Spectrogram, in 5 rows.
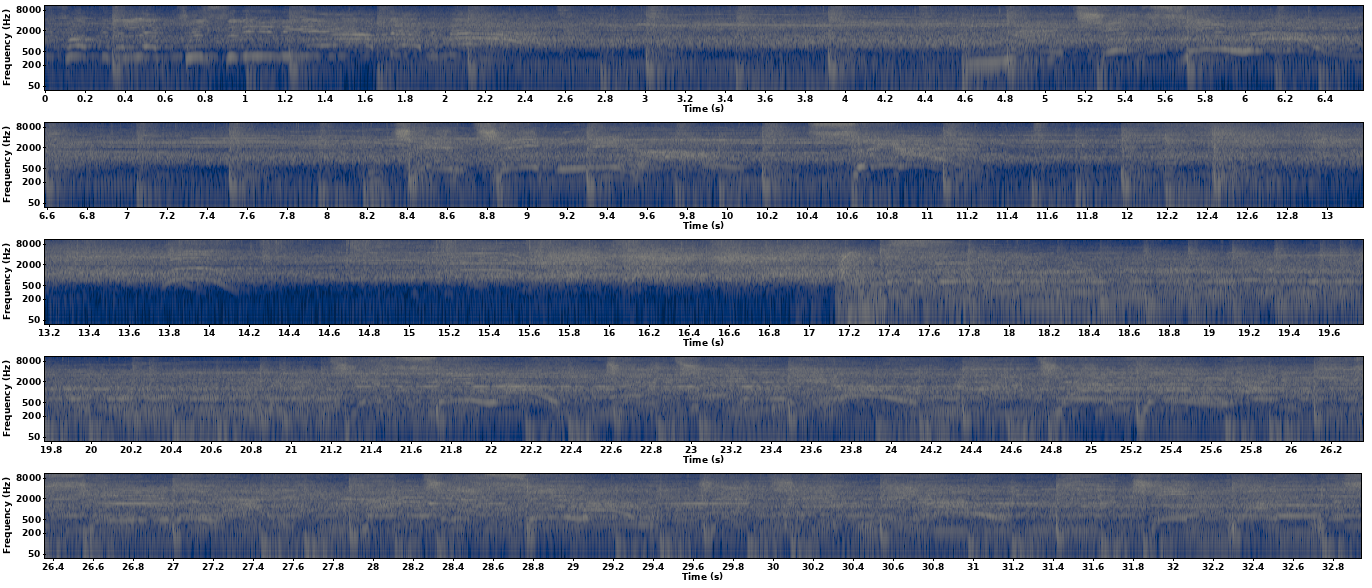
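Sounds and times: live rock band playing: 0.0s - 12.9s, 17.1s - 32.9s
whooping vocal yells: 0.0s - 32.9s.

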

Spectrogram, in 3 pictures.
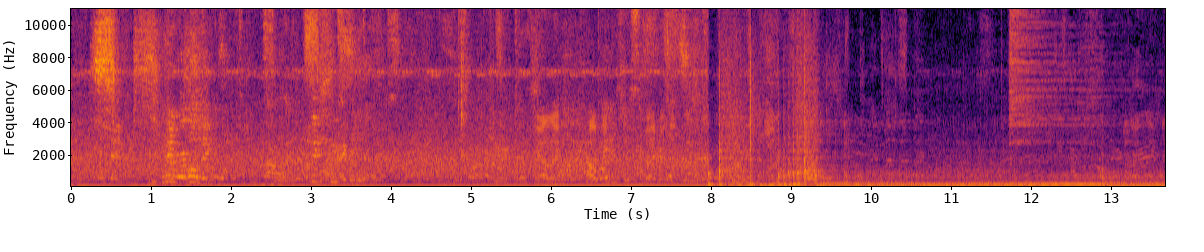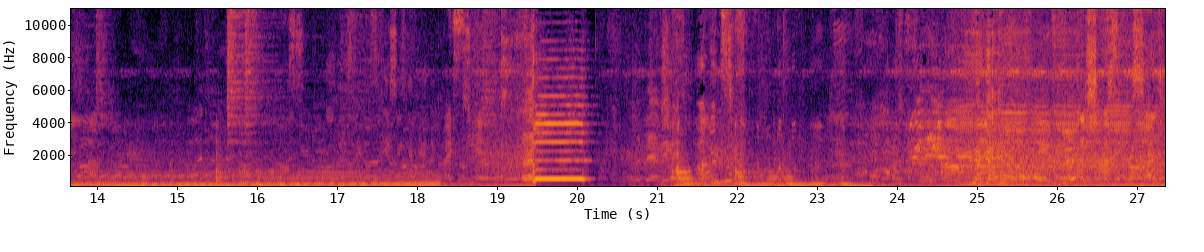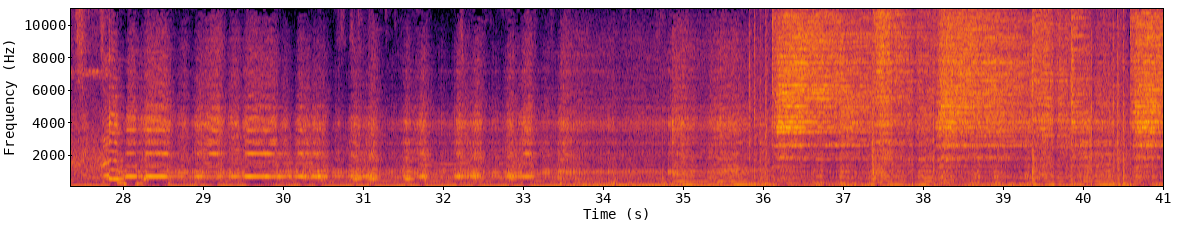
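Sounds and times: bass guitar and drums playing: 7.9s - 18.6s, 21.0s - 41.0s.

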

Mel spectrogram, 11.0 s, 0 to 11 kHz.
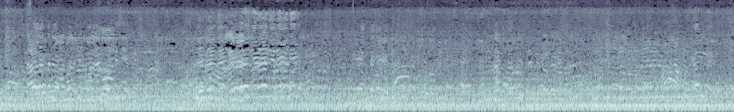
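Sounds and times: boat engine running: 0.0s - 11.0s
crowd talking and calling out: 0.0s - 11.0s.

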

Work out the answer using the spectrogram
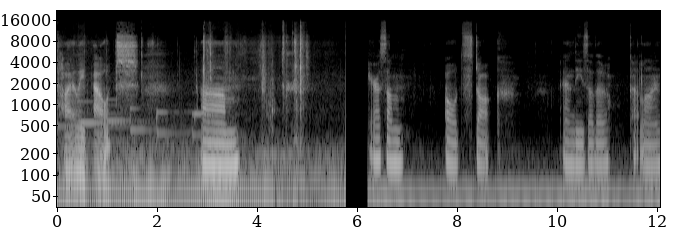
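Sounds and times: low steady hum: 0.0s - 12.0s
paper sheets rustling: 2.7s - 5.1s.

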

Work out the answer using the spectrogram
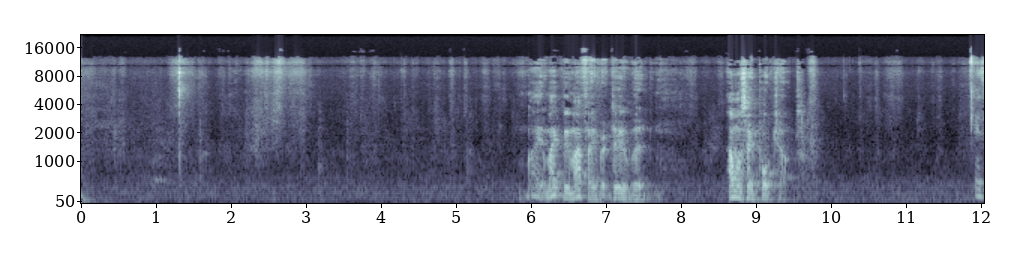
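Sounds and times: paper rustling and scratching: 1.2s - 6.3s.

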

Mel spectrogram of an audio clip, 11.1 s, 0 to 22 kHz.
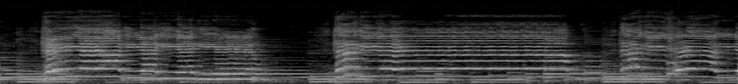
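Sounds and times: acoustic guitar chords: 0.0s - 11.0s
man singing a high held note: 5.0s - 8.6s.

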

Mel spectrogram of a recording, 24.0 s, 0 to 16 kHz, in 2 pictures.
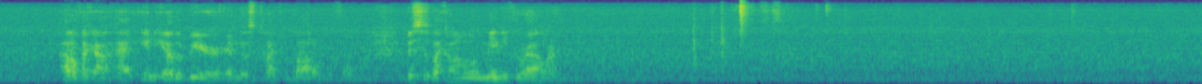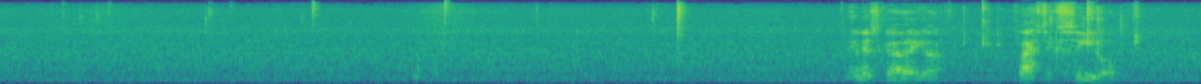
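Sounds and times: low room hum: 0.0s - 24.0s.

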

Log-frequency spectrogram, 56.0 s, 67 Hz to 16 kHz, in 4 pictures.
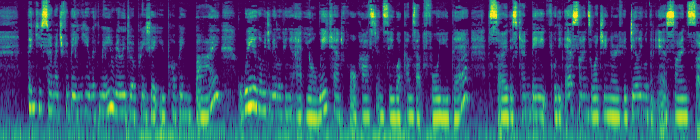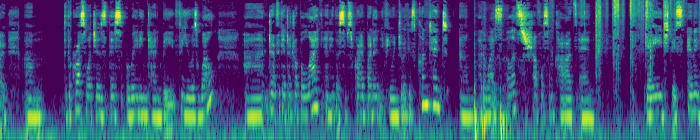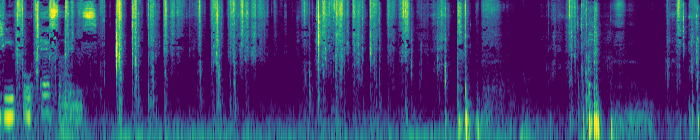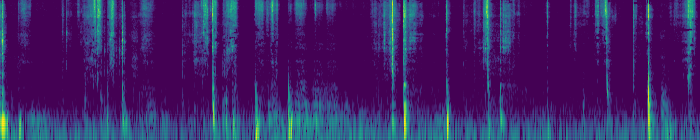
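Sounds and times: cards being shuffled: 25.8s - 37.4s, 39.0s - 40.2s, 41.3s - 42.2s, 43.3s - 44.5s, 45.6s - 47.5s, 49.5s - 50.3s, 50.9s - 52.3s, 53.4s - 55.0s, 55.6s - 56.0s.

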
